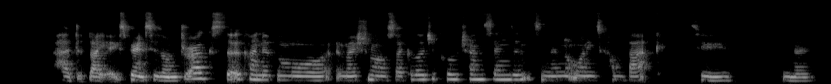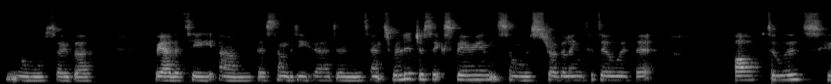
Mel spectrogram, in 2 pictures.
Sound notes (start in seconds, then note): none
